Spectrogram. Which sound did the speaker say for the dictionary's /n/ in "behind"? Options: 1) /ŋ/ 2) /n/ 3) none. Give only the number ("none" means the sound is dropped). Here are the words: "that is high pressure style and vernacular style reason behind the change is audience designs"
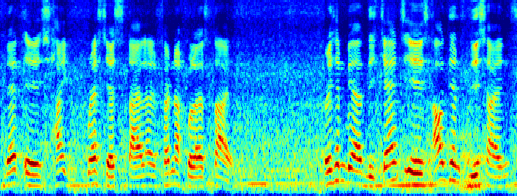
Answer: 3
